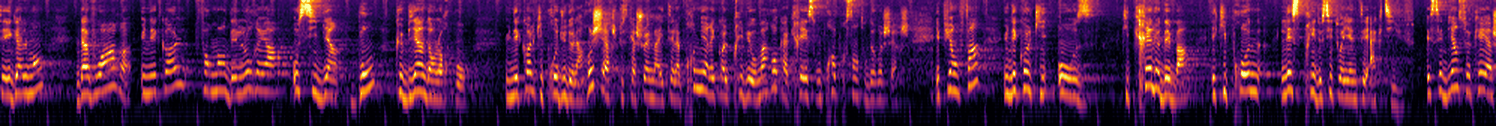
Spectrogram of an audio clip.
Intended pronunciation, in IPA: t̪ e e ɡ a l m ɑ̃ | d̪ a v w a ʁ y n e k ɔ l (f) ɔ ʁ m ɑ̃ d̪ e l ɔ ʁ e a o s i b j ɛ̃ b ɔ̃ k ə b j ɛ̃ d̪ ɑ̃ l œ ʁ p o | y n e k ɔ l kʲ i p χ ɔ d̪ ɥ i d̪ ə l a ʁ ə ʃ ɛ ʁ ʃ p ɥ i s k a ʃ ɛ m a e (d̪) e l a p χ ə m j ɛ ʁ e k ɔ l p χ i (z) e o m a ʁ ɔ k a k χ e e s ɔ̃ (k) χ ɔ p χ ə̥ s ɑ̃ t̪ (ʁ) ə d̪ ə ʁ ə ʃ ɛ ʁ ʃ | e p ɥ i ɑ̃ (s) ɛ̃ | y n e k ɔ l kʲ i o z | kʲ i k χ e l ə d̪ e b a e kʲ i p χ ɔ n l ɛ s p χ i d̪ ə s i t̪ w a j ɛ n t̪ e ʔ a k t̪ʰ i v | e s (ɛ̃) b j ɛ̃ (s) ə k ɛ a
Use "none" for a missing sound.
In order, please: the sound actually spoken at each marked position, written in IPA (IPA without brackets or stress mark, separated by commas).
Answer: f, t̪, v, p, χ, f, ɛ, s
